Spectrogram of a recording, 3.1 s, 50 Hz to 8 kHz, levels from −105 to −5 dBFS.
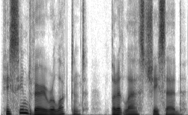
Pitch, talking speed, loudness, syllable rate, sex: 120 Hz, 170 wpm, -18 LUFS, 4.9 syllables/s, male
